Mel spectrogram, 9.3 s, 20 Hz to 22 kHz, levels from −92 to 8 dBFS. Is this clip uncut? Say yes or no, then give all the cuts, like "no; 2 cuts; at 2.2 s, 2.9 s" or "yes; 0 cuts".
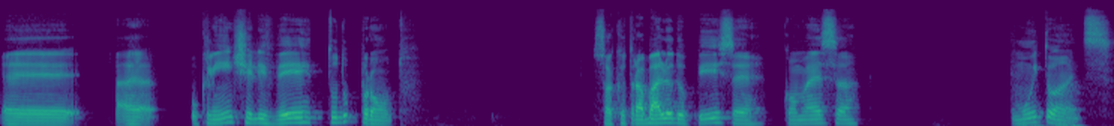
yes; 0 cuts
